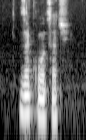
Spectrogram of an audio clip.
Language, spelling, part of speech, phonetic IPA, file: Polish, zakłócać, verb, [zaˈkwut͡sat͡ɕ], LL-Q809 (pol)-zakłócać.wav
